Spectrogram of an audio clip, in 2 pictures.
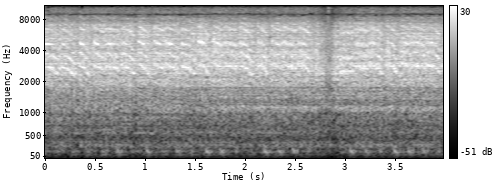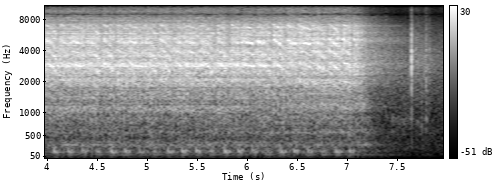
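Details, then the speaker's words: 1989 Yamaha FZR600 Genesis, unstarted over four years, old fuel smelling like varnish, hand held over an opening for back pressure: seven seconds of steady starter churning about four beats a second, never firing; crank no start, stale fuel suspected. "i can smell the old fuel yeah it feels pretty bad it's like varnish so i actually don't think it's going to start"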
